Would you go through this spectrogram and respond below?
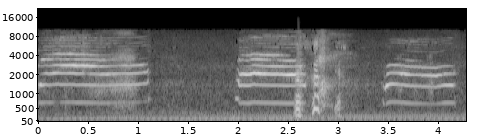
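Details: A stray cat found near a basketball game meows three times: two long, even, nasal cries about a second each, then a shorter one after a pause, with a brief rustling thump between and low breathing noise behind.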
